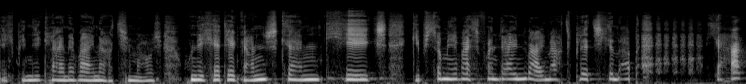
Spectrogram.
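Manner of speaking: very high and sweet. Performing a line after being asked for a sweet character: very sweet character voice. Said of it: "Kannst du eine ganz liebe Figur sprechen?".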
